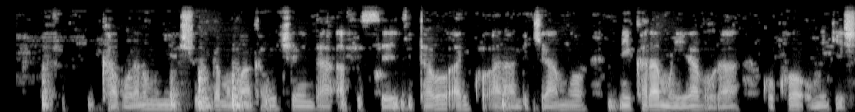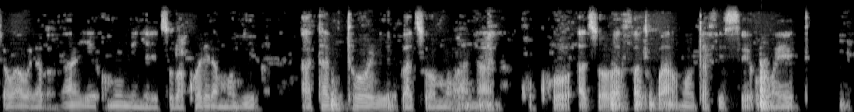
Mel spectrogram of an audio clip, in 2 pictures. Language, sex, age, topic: Rundi, male, 25-35, education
